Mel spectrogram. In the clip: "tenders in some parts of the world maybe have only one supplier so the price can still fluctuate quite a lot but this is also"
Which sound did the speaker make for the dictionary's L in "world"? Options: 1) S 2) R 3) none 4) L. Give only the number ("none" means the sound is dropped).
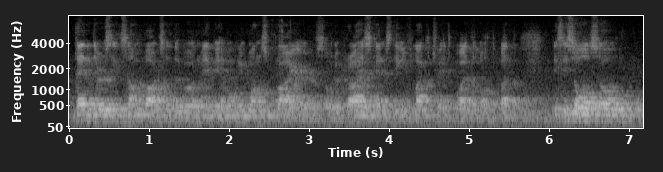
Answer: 3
